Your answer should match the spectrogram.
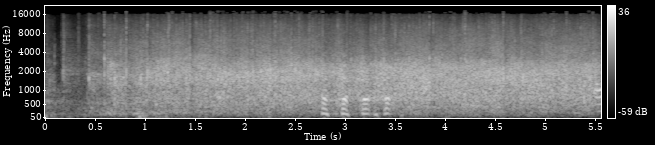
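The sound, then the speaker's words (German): A burst of crowd applause for the job of a midwife starts abruptly and holds steady, dense and loud, for about five seconds, with a short laugh briefly audible over the clapping. “Also, ich finde, man müsste fast einen Applaus geben für diesen wunderbaren Job.”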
